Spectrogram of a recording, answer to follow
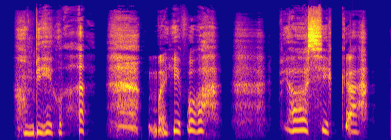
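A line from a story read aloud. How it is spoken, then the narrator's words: Breathed out. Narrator (Russian): выдохнула Нетти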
